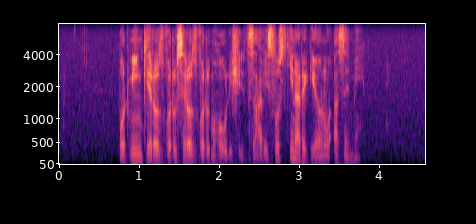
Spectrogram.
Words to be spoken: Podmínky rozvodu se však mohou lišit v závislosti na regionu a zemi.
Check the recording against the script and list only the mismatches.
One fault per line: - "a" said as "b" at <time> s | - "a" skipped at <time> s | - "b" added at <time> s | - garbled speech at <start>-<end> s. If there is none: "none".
- "však" said as "rozvodu" at 1.6 s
